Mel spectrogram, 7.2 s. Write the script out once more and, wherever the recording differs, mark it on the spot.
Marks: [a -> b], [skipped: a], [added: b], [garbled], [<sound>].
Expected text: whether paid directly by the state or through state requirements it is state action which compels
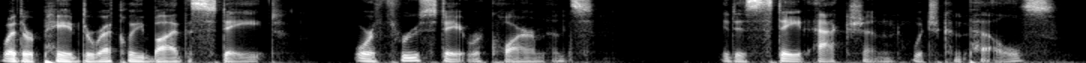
whether paid directly by the state or through state requirements it is state action which compels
